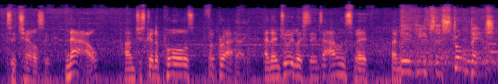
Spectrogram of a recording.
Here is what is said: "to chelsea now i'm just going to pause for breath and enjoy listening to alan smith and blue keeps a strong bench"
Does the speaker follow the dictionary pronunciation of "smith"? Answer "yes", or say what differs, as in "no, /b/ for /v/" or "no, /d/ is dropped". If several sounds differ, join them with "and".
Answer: yes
